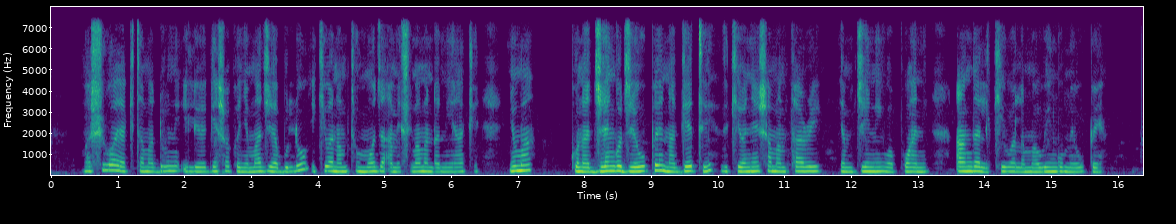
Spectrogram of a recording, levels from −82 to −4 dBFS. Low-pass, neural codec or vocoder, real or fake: 7.2 kHz; vocoder, 22.05 kHz, 80 mel bands, WaveNeXt; fake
